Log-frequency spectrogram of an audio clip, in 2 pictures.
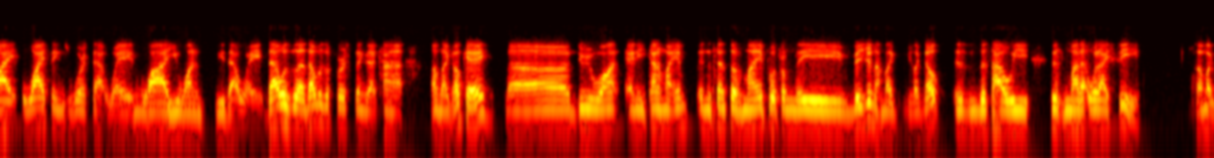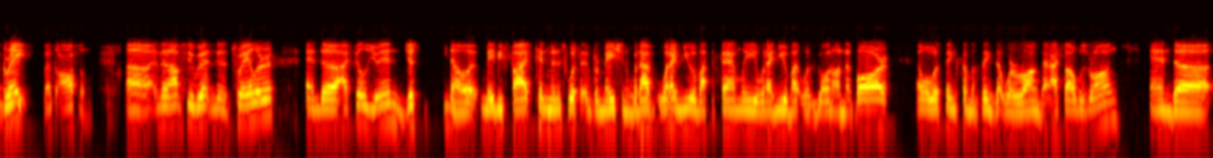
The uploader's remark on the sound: live caller segment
